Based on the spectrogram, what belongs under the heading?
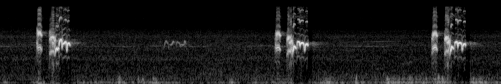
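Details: Sooty-headed bulbul, described as bold enough to challenge rivals, calling loudly to attract wild bulbuls: three bright two-part phrases, a sharp note then a falling warble, with a faint trill between and low thumps in the background.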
